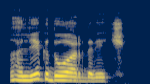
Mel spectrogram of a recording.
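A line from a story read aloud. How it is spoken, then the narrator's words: Stern. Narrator (Russian): начала я строго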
